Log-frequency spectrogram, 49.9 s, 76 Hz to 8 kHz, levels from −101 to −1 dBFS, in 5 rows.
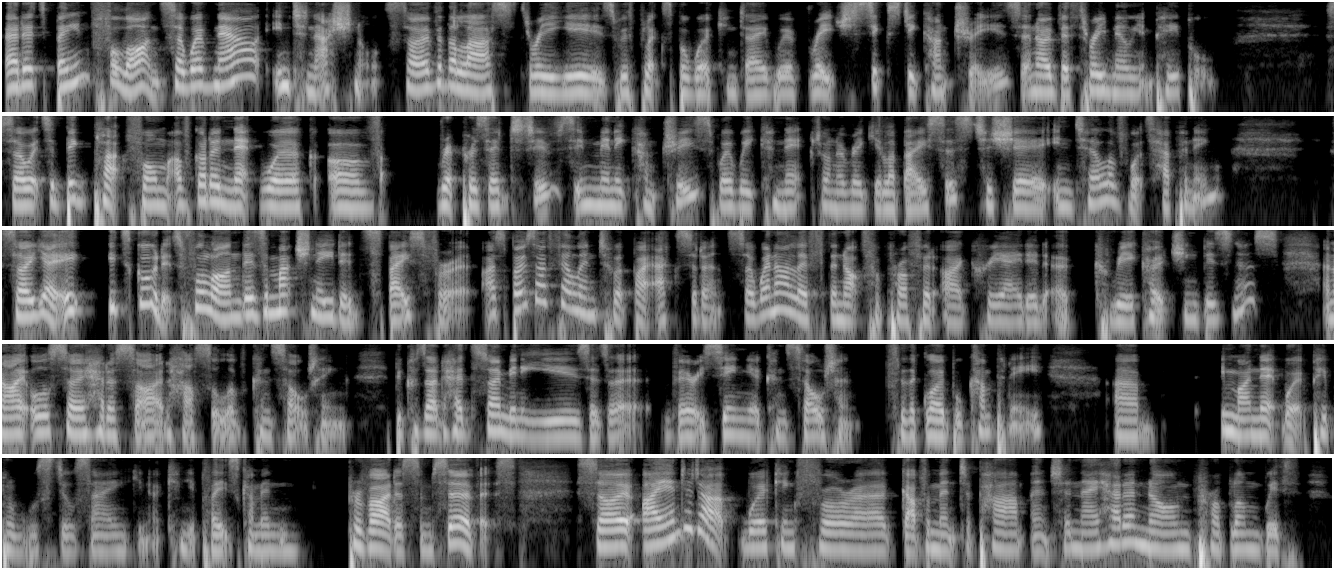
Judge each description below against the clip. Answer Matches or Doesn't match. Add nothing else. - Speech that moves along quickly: Doesn't match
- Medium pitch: Matches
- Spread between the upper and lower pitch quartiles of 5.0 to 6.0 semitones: Matches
